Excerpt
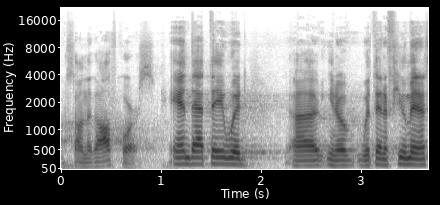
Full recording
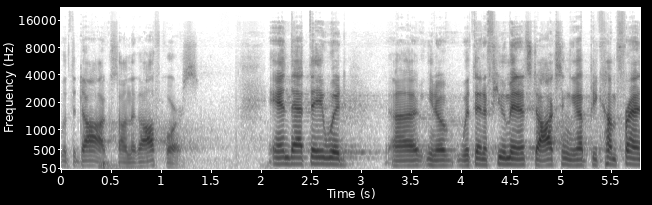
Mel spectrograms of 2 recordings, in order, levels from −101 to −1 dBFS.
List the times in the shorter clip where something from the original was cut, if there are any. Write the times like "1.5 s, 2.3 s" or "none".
1.0 s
